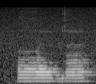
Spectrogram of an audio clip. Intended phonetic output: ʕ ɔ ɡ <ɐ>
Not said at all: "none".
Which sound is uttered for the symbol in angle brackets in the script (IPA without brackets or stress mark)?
ɐ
